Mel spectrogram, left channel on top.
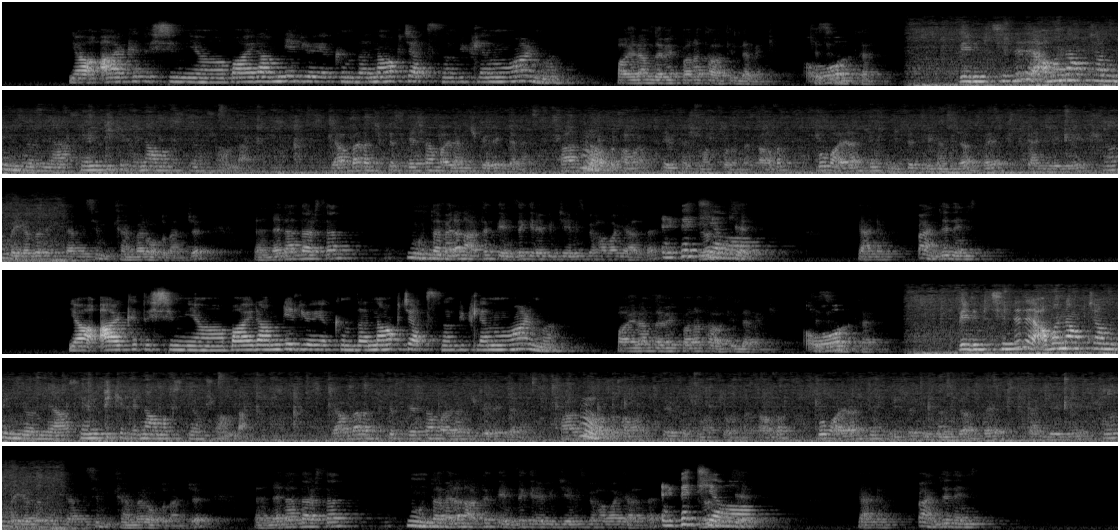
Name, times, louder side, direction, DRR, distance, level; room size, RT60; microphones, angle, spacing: voice 1, 0.7-5.6 8.0-8.4 9.6-13.6 16.9-17.2 26.4-26.7 28.9-29.8, right 4 dB, 85° right, 5 dB, 0.4 m, -28 dB
voice 2, 6.2-7.6 8.1-8.7 14.4-19.0 19.3-24.3 24.8-25.7 26.4-28.9 29.3-29.8 30.9-31.2 31.5-32.0, left 1 dB, 15° left, 0 dB, 0.5 m, -34 dB
sound 1, 9.0-23.0, right 1 dB, 30° right, 0.5 m, -38 dB
2.7 x 2.1 x 2.9 m, 0.78 s
head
